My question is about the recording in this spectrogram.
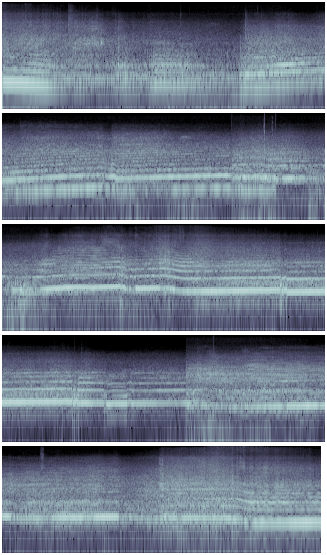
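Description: High-revving race car engines at full throttle, one car after another. The pitch climbs and then drops in steps at each upshift, and the sound changes abruptly as one car gives way to the next.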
